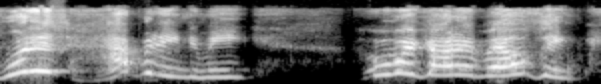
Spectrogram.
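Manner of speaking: very high, melting, swooning gush. Retelling being pulled in by a man, imitating herself swooning. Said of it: "he pulled me in and I was like".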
